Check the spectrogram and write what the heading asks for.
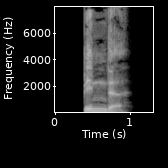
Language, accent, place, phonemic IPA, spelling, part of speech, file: German, Germany, Berlin, /ˈbɪndə/, Binde, noun, De-Binde.ogg
- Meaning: 1. bandage 2. ellipsis of Damenbinde; sanitary napkin, menstrual pad, maxi pad 3. tie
